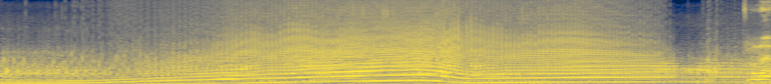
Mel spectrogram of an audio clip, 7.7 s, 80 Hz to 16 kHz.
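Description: A 2012 Nissan GT-R's engine revs up in one long, loud, close sweep, its pitch climbing steadily before dropping back and settling into a rumbling idle, with no voices over it.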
